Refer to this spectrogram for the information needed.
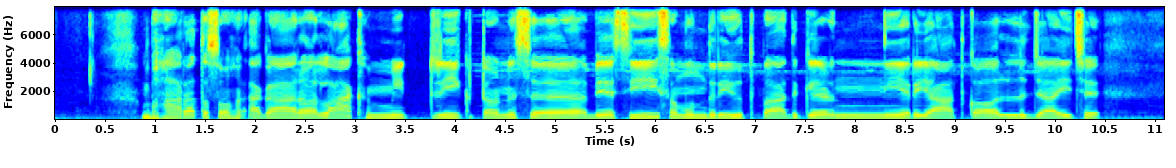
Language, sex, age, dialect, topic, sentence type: Maithili, male, 18-24, Bajjika, agriculture, statement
